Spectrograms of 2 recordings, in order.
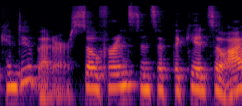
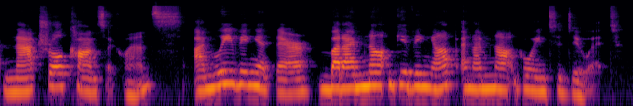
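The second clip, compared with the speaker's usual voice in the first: usual speaking voice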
